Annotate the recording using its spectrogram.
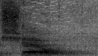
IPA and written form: ʃeo (shell)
